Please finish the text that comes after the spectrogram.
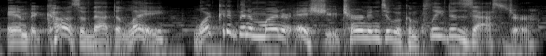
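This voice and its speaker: A man's voice: high-pitched, sing-song, normal speed, faint music behind. A man playing a stern, accusing client in a manga dub, complaining in a formal manner. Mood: angry. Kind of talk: expressive manga dub voice acting.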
